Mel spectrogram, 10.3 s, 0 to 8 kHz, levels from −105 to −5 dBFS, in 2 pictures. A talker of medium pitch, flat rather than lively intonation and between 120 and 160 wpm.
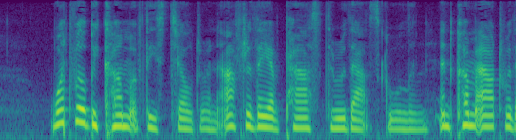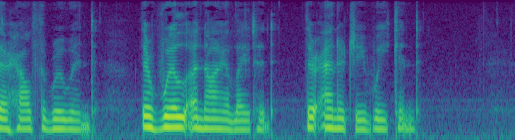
No: medium, 170 Hz; average, 3.7 semitones; average, 150 wpm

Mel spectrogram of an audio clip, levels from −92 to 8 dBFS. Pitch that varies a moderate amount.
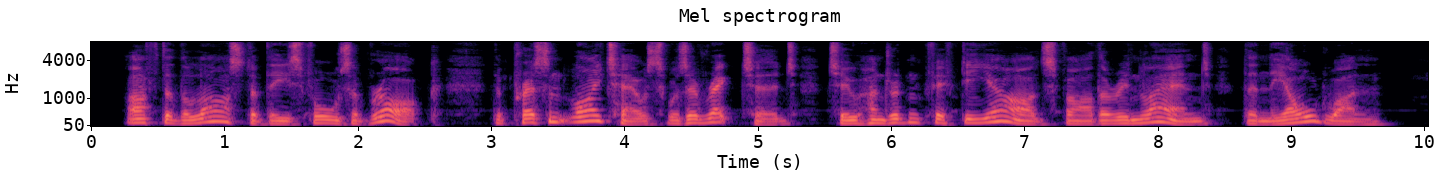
No: wide, 6.1 semitones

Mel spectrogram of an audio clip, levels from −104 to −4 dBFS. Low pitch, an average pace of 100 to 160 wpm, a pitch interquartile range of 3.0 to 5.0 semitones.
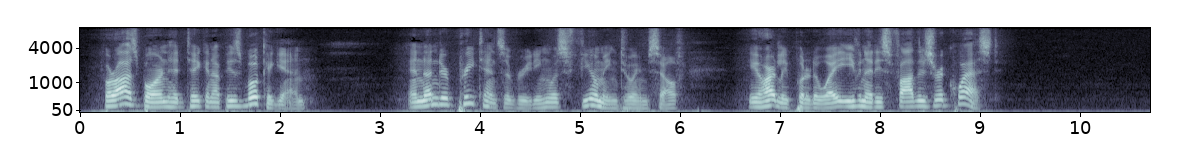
No: low, 130 Hz; average, 150 wpm; wide, 5.5 semitones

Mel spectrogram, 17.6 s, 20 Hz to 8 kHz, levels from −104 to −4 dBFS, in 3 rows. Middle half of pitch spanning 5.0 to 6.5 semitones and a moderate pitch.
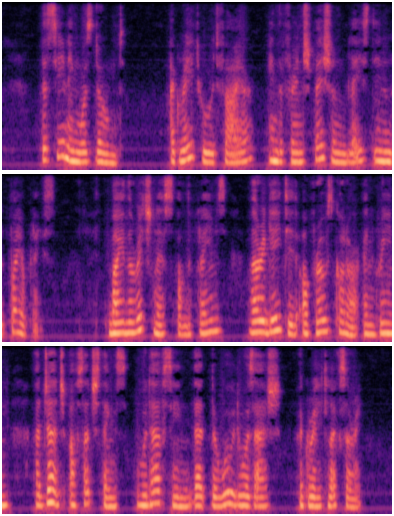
No: average, 2.9 semitones; medium, 175 Hz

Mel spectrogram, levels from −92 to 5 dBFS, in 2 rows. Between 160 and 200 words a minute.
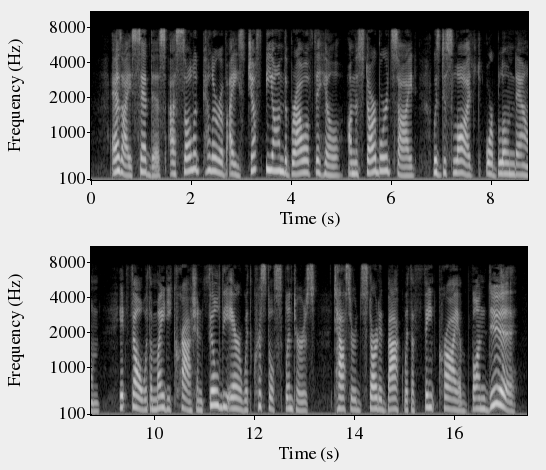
Yes: average, 165 wpm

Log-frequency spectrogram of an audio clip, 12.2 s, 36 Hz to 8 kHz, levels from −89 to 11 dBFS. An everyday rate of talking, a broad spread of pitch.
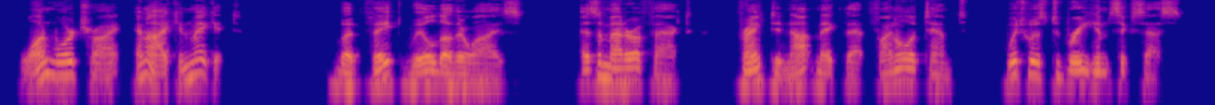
Yes: average, 150 wpm; wide, 7.7 semitones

